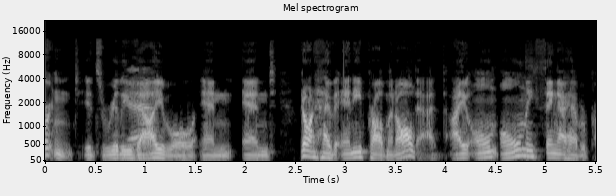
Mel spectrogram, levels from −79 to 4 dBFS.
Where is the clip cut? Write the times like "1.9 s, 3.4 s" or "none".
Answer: 2.6 s, 3.7 s, 4.5 s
